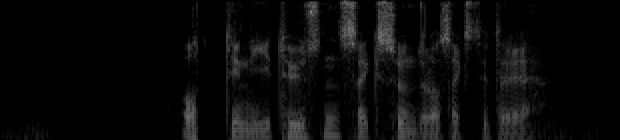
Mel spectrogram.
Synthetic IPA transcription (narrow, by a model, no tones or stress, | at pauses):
ɔt̪ɪniːt̪ʰʉːsn̩sɛkshʉnd̪ɾəoːsɛkst̪ɪt̪ʰɾeː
